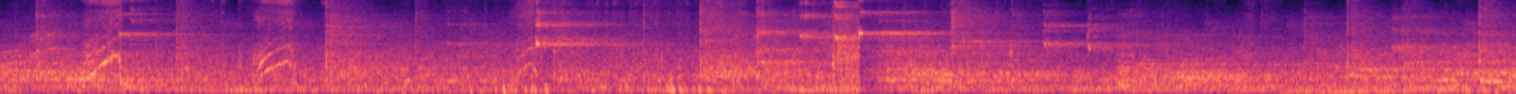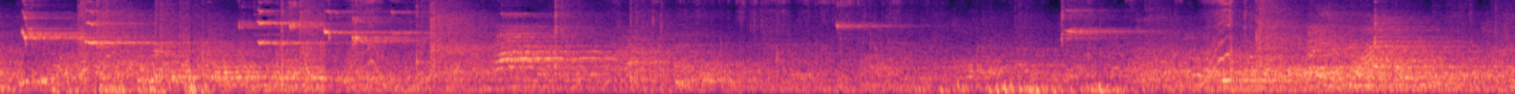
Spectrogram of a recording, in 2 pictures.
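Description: Badminton doubles rally: sharp, irregular racket-on-shuttlecock hits and short squeaks of court shoes on the court mat, echoing in a large hall, over a background of voices.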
